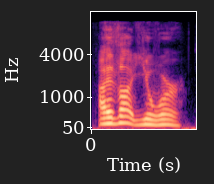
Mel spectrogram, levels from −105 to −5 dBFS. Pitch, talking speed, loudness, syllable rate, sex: 160 Hz, 305 wpm, -16 LUFS, 8.1 syllables/s, male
